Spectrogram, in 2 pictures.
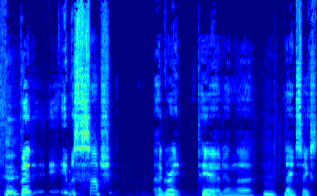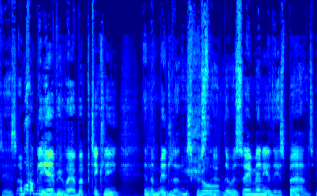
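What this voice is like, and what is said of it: British received pronunciation accent. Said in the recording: “You were born with BBC English ... Received pronunciation has always come easier to me”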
